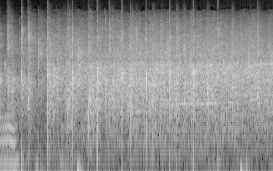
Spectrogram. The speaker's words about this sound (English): Round of applause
